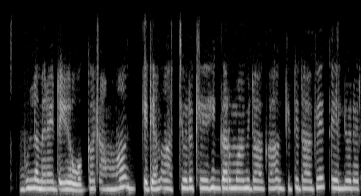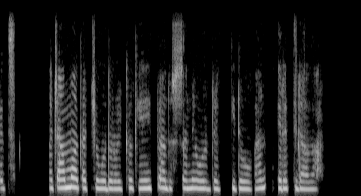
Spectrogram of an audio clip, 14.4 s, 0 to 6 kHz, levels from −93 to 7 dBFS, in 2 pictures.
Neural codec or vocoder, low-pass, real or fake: none; 5.4 kHz; real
